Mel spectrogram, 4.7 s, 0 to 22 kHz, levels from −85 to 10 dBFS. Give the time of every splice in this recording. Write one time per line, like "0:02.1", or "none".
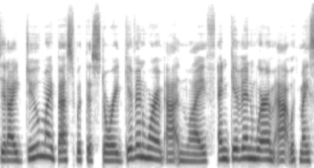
0:03.2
